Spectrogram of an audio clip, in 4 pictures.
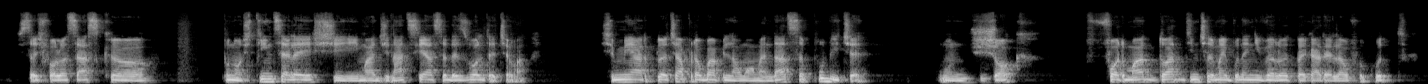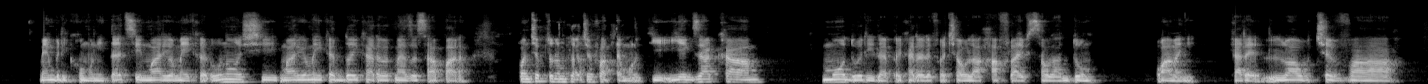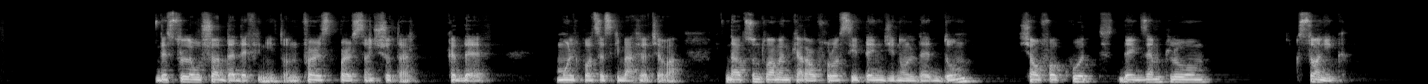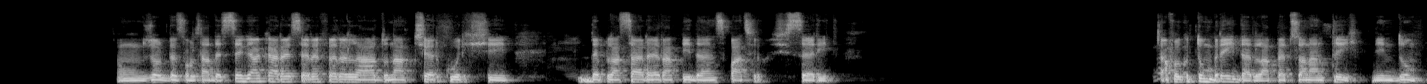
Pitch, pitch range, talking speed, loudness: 105 Hz, 95-110 Hz, 130 wpm, -16 LUFS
